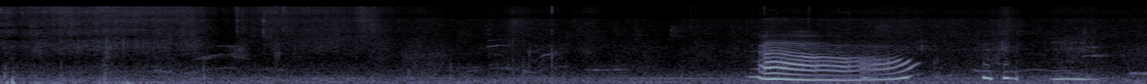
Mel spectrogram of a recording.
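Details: Cat meowing during separation from its owner: one long, loud, wavering meow that slides down and then rises again, followed by two short chirping meows, over a quiet background with a steady low hum.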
